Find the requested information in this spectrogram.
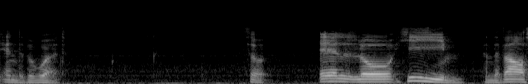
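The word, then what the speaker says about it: אֱלֹהִים: here e here Elohim it's not o as in note um that is the Eastern European pronunciation not the Spanish and Portuguese it's Elohim the accent here with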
